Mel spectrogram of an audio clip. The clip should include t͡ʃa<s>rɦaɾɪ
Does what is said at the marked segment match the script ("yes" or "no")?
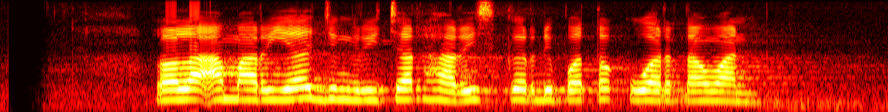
no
